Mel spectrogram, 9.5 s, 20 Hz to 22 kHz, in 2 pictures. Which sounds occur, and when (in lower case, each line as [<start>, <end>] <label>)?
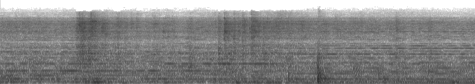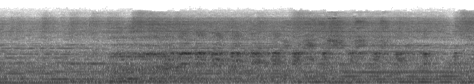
[0.01, 9.45] background noise
[0.03, 9.45] music
[0.74, 1.13] generic impact sounds
[2.13, 2.69] generic impact sounds
[3.12, 3.30] generic impact sounds
[5.81, 9.45] laughter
